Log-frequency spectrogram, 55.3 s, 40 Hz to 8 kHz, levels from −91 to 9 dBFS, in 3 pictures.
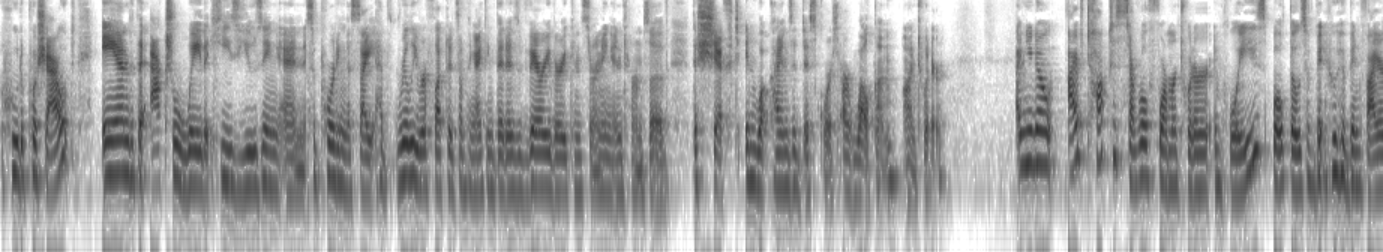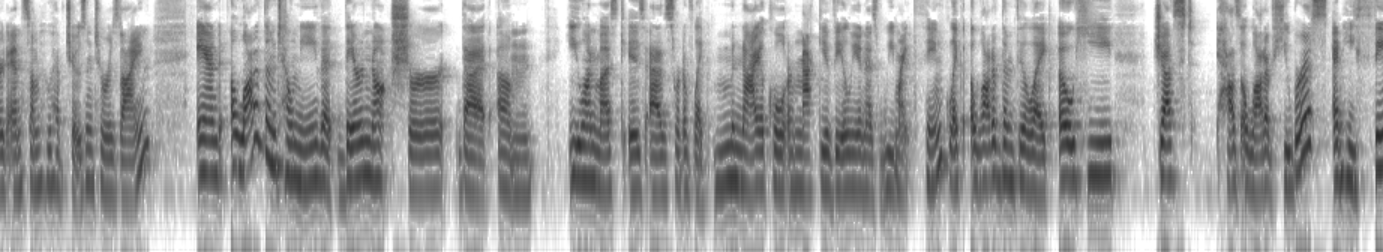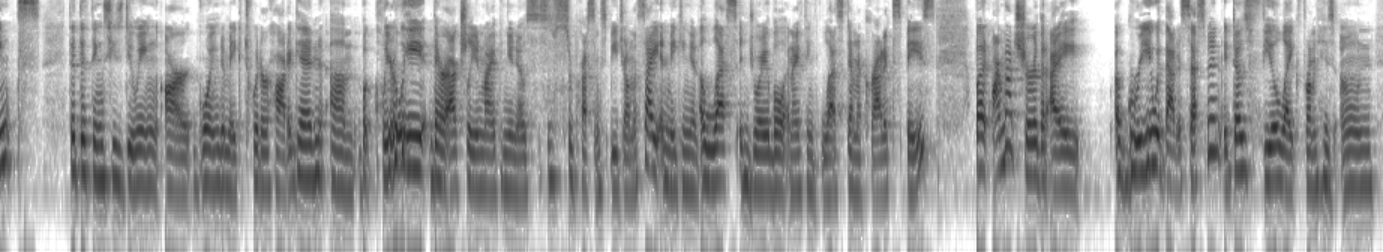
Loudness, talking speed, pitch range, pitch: -18 LUFS, 180 wpm, 160-195 Hz, 170 Hz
